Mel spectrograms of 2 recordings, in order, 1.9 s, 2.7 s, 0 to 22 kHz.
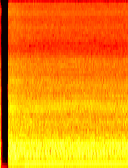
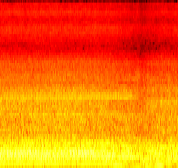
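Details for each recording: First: Known-good Bobcat S550 compared against one with bad injectors, full throttle with rail pressure holding about 200–204: steady, even diesel drone with no misses, knocks or surging; normal full-throttle run. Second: Bobcat S550 diesel that bogs and shuts off at full throttle: steady high drone at full throttle, then pitch sags and it labours; injectors 1 and 2 leak badly on a leak-down test and rail pressure cannot be maintained.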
